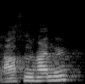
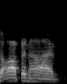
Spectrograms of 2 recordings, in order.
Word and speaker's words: Oppenheim: Today we have uh Oenheimimer. I I did pronounce that right. Uh no ER, just Oppenheim. They made a movie so I'm now like cursed because has an ER.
